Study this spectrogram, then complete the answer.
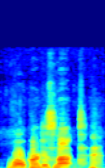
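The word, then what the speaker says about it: Walpurgisnacht: a ra perus notot I forgot how to pronounce that while P while purges not yes sir it is while purges not while purges one of those yep a colossal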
